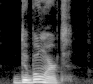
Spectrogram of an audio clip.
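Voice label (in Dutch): "De Bongerd", Dutch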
